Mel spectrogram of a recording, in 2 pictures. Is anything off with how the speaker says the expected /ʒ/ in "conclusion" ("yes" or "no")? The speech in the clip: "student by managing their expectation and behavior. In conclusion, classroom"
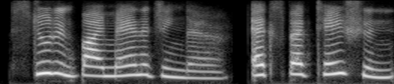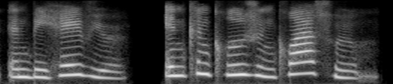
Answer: no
